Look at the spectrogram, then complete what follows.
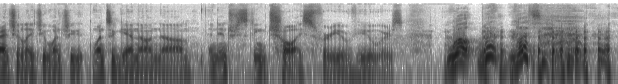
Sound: laughs

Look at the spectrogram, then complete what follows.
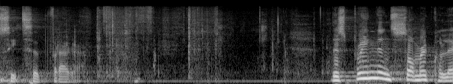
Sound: papers rustle

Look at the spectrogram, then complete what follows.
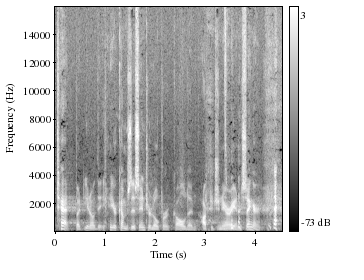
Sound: laugh

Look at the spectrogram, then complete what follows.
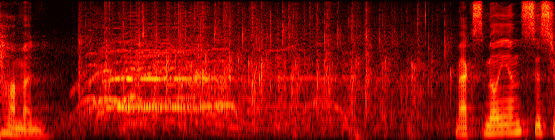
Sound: audience cheering; audience applauding

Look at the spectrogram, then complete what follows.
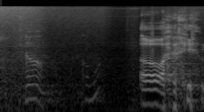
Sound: speaking in a foreign language

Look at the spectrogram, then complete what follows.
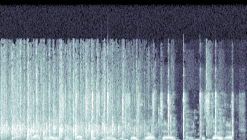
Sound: clapping

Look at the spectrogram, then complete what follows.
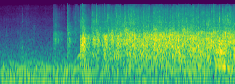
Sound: crowd clapping

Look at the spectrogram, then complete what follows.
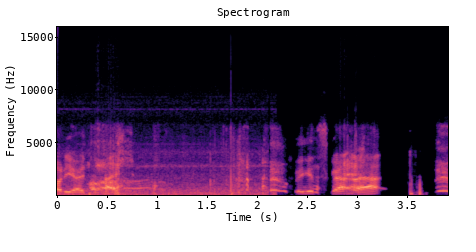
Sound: goose gagging; laughing

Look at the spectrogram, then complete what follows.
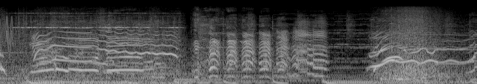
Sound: timmy laughs; everyone screams

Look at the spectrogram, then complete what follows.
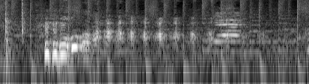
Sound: dad laughing hysterically

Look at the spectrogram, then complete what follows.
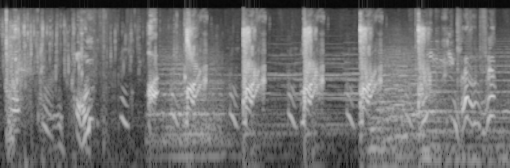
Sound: choking

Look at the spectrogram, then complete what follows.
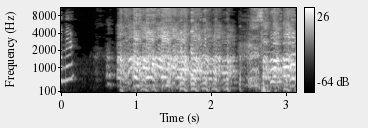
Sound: laughs

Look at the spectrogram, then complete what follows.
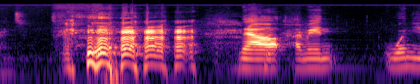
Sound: laughing

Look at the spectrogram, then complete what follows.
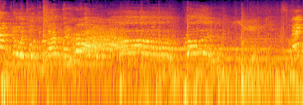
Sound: Wirt runs screaming

